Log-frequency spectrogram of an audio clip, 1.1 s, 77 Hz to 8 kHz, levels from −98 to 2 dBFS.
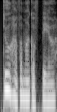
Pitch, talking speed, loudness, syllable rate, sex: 140 Hz, 315 wpm, -17 LUFS, 5.7 syllables/s, male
